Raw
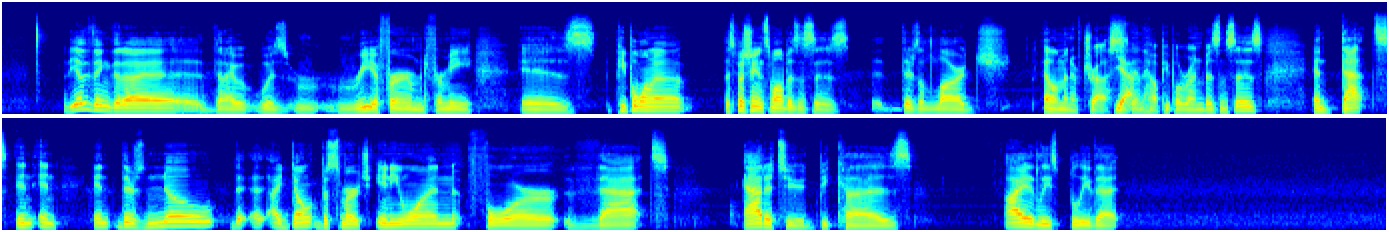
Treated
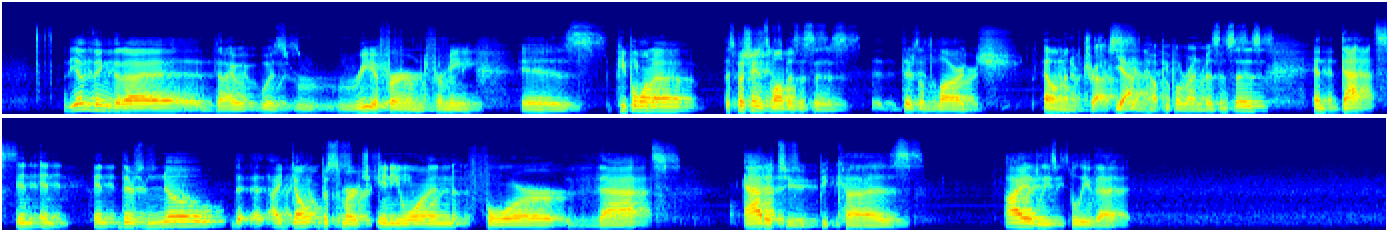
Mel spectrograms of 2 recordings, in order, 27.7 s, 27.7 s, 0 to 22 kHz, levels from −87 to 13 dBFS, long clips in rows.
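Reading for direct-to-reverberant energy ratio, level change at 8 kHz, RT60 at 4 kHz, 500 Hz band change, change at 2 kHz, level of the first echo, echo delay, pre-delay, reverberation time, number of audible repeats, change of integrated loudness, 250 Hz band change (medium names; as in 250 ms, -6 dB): no reverb, under -10 dB, no reverb, +4.0 dB, +4.5 dB, -16.5 dB, 80 ms, no reverb, no reverb, 2, +3.0 dB, 0.0 dB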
